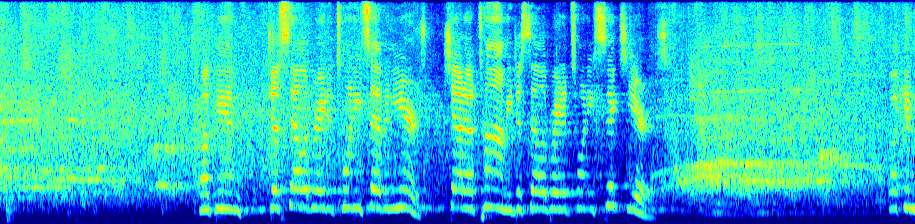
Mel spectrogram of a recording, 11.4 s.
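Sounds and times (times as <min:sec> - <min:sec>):
crowd applause for a speaker: 0:00.0 - 0:05.3, 0:08.2 - 0:11.4
speech: 0:02.5 - 0:08.5, 0:11.1 - 0:11.4.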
